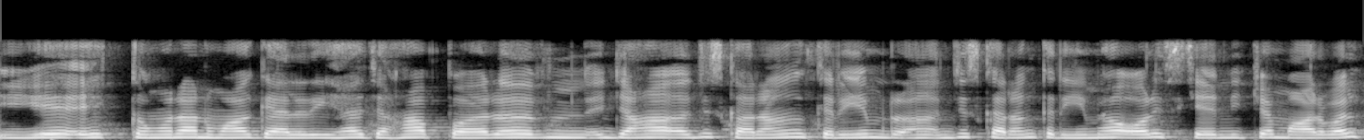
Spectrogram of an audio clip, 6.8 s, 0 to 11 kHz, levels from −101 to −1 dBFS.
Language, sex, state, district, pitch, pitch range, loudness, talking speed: Hindi, female, Delhi, New Delhi, 245 Hz, 235-255 Hz, -14 LUFS, 195 wpm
